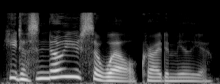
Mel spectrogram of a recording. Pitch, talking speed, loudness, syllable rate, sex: 220 Hz, 220 wpm, -16 LUFS, 4.9 syllables/s, female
